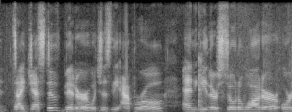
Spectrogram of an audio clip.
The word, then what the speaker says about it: Aperol: this move's head I you know done yeah apparel Spritz apparel apparel that's what I meant yeah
